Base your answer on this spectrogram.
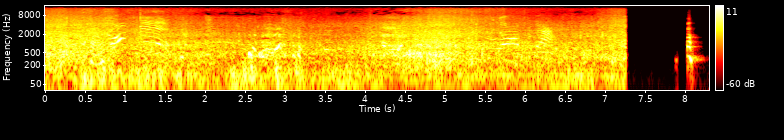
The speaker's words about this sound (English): I hope that you could hear. She was being pounded by the ocean waves and she was saying, stop that, stop that, right?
